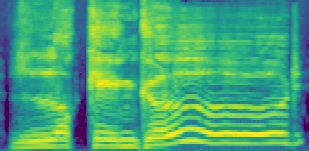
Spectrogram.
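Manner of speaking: long, drawn-out high, loud cheer; loud, elated holler; yelled cheer. A narrator's reading. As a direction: call it out over the crowd, stretching the last word. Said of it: "Ron yelled".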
